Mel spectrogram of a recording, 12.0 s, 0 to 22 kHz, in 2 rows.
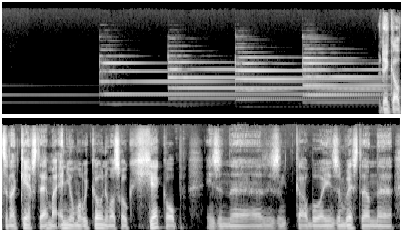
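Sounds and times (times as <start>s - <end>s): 
tubular bells struck as a percussion layer: 0.0s - 6.3s
speech: 5.7s - 11.9s.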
